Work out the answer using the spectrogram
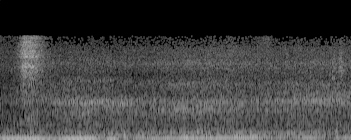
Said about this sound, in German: Wie willst du akzeptieren, dass da jetzt gerade ein Auto vorbeigefahren ist?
